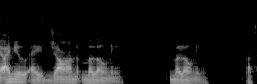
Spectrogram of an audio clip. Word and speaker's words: Maloney: So I would say I knew a John Maloney. Maloney.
